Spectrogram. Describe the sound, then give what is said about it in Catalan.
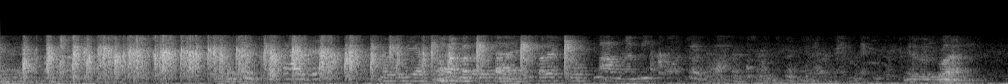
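An audience applauds in a loud, dense burst of clapping for roughly six seconds, then the clapping thins out and fades while voices talk over the end. “Bueno, no hi ha un aplaudiment, no?”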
